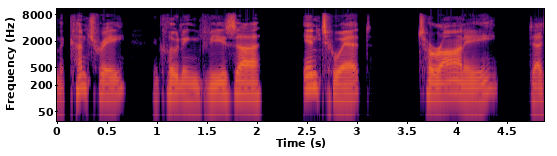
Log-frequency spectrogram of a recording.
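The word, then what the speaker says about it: Torani: Her company works with some of the top consumer and technology brands in the country, including Visa, Intuit, Tarani.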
